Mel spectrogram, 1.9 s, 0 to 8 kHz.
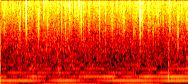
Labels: {"label": "biophony, midshipman", "recorder": "SoundTrap 500"}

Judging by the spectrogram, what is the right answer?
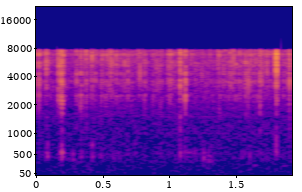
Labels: {"label": "ambient", "recorder": "HydroMoth"}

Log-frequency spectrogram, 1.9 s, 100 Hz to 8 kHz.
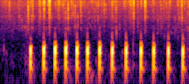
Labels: {"label": "biophony, knock", "recorder": "SoundTrap 600 or HydroMoth"}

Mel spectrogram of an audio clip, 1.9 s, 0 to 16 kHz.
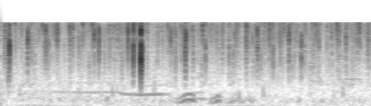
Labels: {"label": "biophony, cascading saw", "recorder": "SoundTrap 600 or HydroMoth"}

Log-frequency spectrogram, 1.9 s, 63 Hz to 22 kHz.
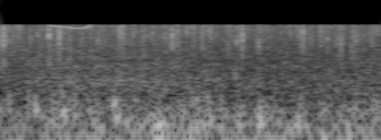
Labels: {"label": "biophony, dolphin", "recorder": "SoundTrap 500"}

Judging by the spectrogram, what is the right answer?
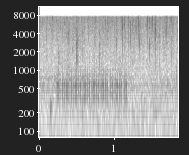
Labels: {"label": "biophony, croak", "recorder": "SoundTrap 500"}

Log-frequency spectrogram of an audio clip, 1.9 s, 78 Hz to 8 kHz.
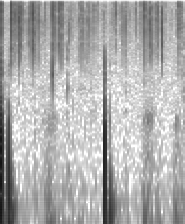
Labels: {"label": "biophony, double pulse", "recorder": "SoundTrap 300"}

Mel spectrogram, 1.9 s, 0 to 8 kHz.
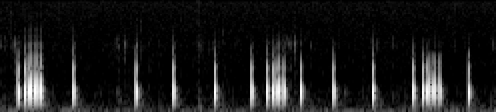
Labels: {"label": "biophony, knock croak", "recorder": "SoundTrap 300"}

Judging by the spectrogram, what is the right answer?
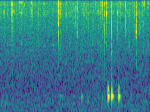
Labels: {"label": "ambient", "recorder": "HydroMoth"}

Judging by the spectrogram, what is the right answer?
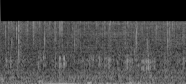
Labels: {"label": "biophony, damselfish", "recorder": "SoundTrap 500"}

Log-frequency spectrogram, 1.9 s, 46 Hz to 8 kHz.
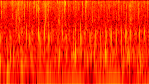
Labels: {"label": "biophony, rattle", "recorder": "SoundTrap 500"}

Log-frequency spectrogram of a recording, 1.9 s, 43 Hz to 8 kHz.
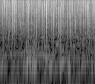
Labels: {"label": "biophony, cascading saw", "recorder": "SoundTrap 600 or HydroMoth"}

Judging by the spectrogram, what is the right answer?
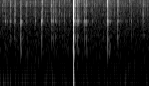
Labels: {"label": "ambient", "recorder": "HydroMoth"}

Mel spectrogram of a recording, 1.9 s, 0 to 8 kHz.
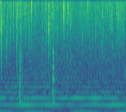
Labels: {"label": "biophony, midshipman", "recorder": "SoundTrap 500"}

